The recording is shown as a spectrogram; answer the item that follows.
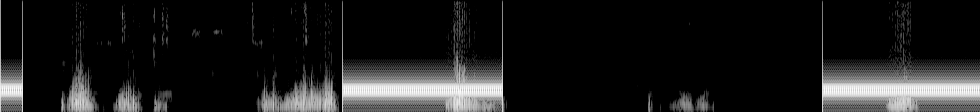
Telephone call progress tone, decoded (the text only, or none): ringback tone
